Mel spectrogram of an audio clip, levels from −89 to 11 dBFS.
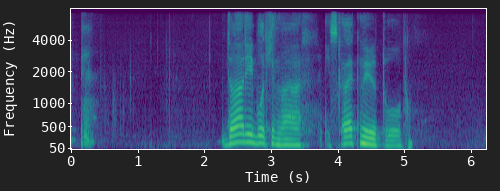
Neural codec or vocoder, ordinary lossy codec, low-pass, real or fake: codec, 16 kHz, 1 kbps, X-Codec, HuBERT features, trained on general audio; none; 7.2 kHz; fake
